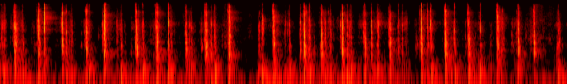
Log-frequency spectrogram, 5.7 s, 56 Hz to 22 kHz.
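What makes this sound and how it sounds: Fingertips with long nails type steadily on a full-size bamboo wooden keyboard with wooden keycaps and a hollow housing, producing about 30 rapid, dry key taps. Each tap is a short, bright click over a soft, hollow low thump, dying away almost instantly.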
